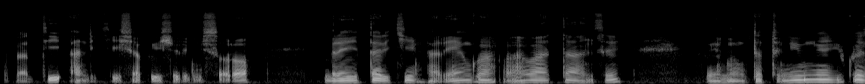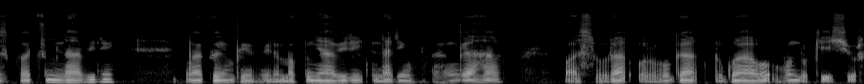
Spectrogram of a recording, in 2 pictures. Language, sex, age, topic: Kinyarwanda, female, 18-24, government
